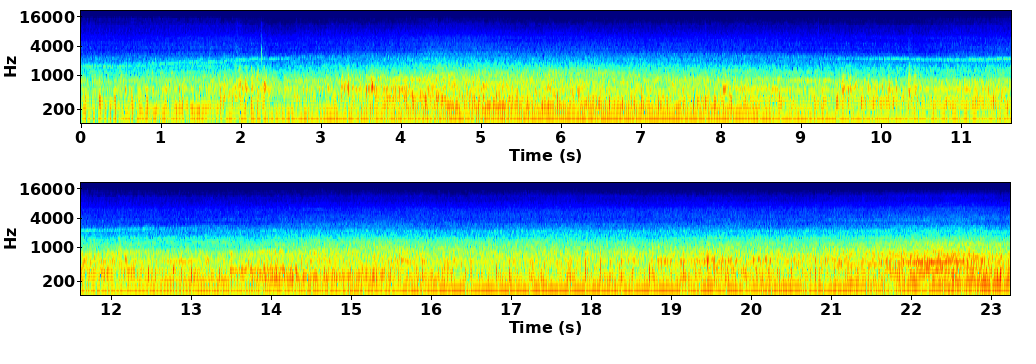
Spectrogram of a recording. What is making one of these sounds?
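Wind rushes past a moving rider.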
